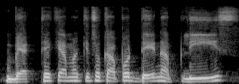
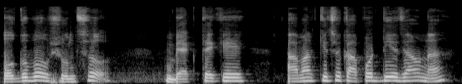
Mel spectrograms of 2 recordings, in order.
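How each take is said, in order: First: The request is said in a plain tone. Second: The request is said in a sweet tone.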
